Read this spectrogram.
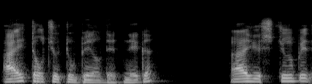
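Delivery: normal talking voice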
